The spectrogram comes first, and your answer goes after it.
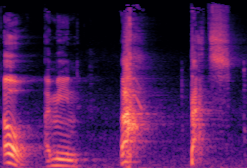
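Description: A man's voice: on the high side, sing-song, slow, bright, forceful tone, exaggerated voice. A man playing the pompous Midnight Sleuth. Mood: smug. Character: cowardly, pompous, scatterbrained male sleuth. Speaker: bumbling detective in a radio-drama parody. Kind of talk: 1940s radio acting.

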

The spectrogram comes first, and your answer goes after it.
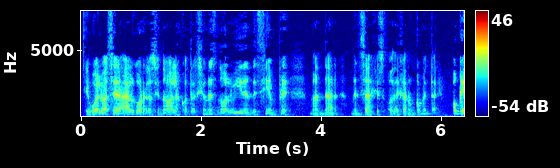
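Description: A man teaching English pronunciation, repeating each word slowly for learners. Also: medium pitch, fairly even intonation, vocal fry, bright, forceful tone. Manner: slow, repeats English words for practice. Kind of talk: pronunciation lesson.

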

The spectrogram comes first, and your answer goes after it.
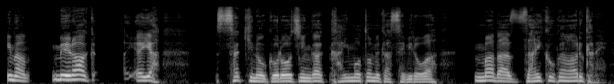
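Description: A man's voice: on the high side, moderate pace, a little mellow, no echo, clean studio sound, close to an everyday voice. An actor playing an agitated, obsessed man recounting an eerie mystery in dramatic radio drama narration, with theatrical swings. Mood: agitated, urgent. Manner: suspenseful, theatrical, with sudden swings.

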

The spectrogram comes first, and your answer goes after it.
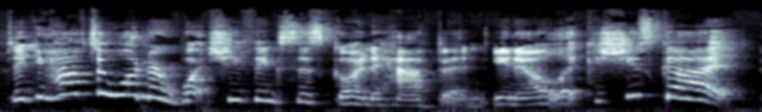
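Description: Bright, lively young woman gushing. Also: high-pitched, fairly quick. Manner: gushing, giggly, many "like" fillers. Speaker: podcast co-host. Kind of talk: casual chat.

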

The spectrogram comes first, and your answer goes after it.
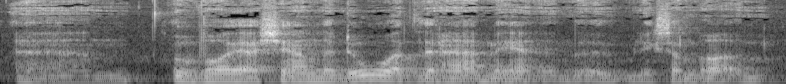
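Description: A man with a deep, gravelly, mellow voice talks reflectively and hesitantly, often restarting his sentences. He is recorded in an echoey room with faint ambience behind him. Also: a little hiss or hum. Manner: thoughtful, hesitant with repeated restarts. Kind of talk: reflective conversation.

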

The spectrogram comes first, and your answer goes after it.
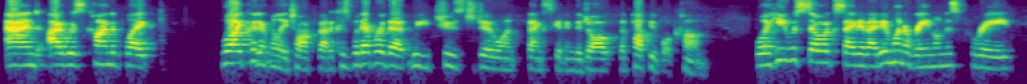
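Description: A woman's voice: medium pitch, fairly quick, a bit bright, poor audio. A woman in her fifties co-hosting a casual chat, telling stories in a rambling way with many restarts. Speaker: podcast co-host.

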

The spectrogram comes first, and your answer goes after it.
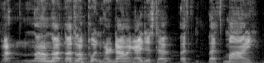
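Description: Speaking a little fast in a medium-pitched, bright, forceful voice, a podcast co-host rambles through casual chat. A cold has left him congested, and he swears freely while padding his talk with "like."

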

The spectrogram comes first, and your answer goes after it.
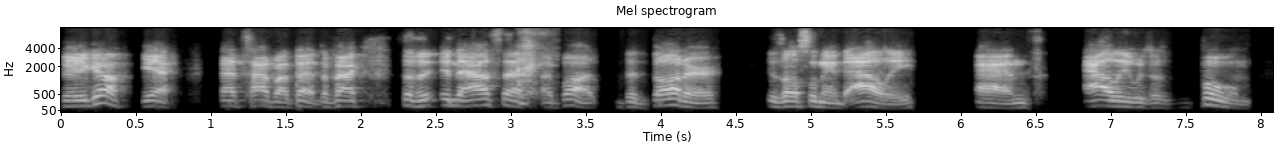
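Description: Here a man with a mid-range voice co-hosts a casual podcast at a moderate pace, rambling animatedly and leaning on many fillers. There's no echo, but the highs are cut off.

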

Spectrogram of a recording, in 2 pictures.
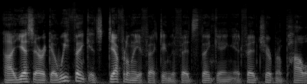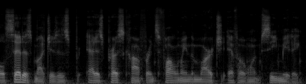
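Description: Low-voiced man giving market commentary. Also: quick pace, few pauses, a bit bright. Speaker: investment strategist guest. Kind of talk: market outlook commentary in an interview.

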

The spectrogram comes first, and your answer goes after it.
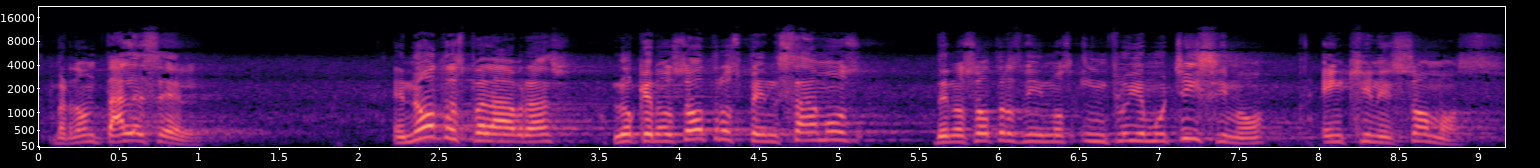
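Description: A middle-aged man preaching a sermon as pastor. His delivery is earnest and drops to soft, low lines for emphasis. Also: animated, slow, long pauses. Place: church sanctuary. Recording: long hall reverb in a church.

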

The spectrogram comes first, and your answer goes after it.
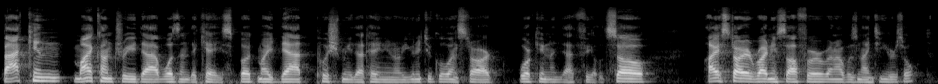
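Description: A software architect in his forties, originally from Iran, tells his career story as a guest on a podcast in a casual interview chat, earnest and rambling. His mid-range voice has fairly even intonation and a moderate pace.

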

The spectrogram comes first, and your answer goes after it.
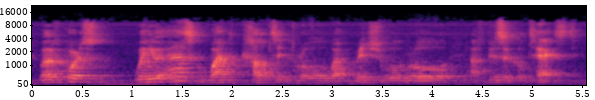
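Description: A man's voice: medium pitch, measured pace. A man giving an informal academic lecture in an erudite, discursive way, often checking in with his listeners. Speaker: lecturer in Buddhist studies. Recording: very echoey, distant microphone, faint hum and noise.

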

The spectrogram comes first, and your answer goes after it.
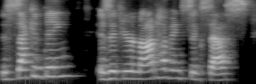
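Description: Here a woman author, her voice sitting high, gives cheerful advice during an interview. Her delivery is chatty and quick, broken into brief points, with frequent laughter woven through her explanations.

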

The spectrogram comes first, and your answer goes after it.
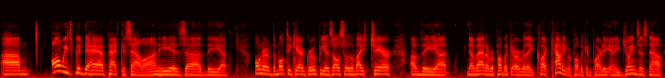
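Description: A man's voice: mid-range voice, normal speed. An American man hosting live local talk radio, reading sponsor spots and chatting with guests.

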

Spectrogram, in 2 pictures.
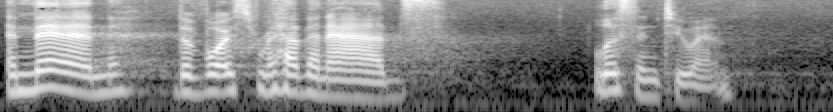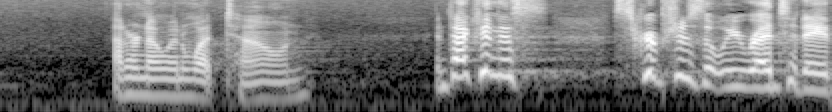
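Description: Woman pastor preaching slow and thoughtful, lots of church reverb around her. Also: mid-range voice. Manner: reflective, conversational preaching. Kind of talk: sermon.

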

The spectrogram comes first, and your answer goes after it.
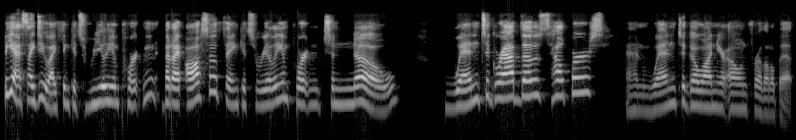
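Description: A woman's voice: medium pitch, sing-song, a little mellow. Earnest american-raised woman healer on an interview, rattles off lists, laughs a lot. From United States. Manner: earnest, lists questions in rapid runs, laughs often. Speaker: guest, healing practitioner and author. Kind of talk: conversational interview.

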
